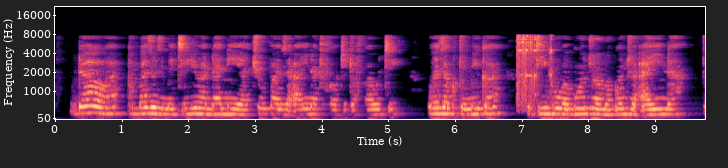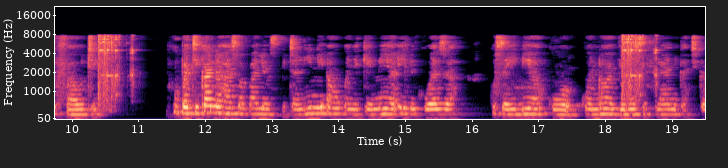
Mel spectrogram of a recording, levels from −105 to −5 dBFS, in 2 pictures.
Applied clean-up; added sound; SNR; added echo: classical method WPE with log-MMSE.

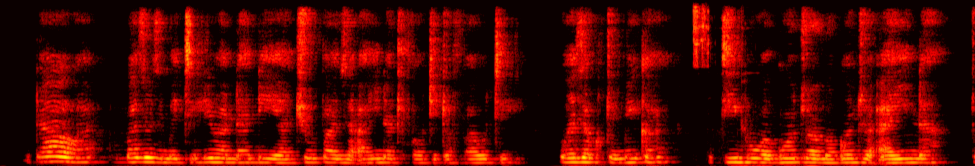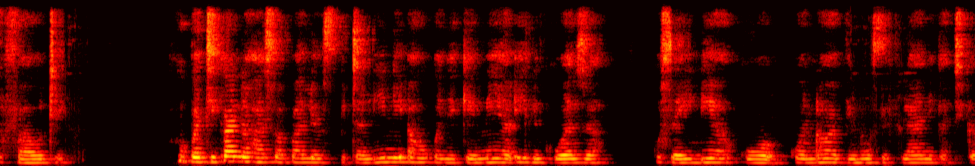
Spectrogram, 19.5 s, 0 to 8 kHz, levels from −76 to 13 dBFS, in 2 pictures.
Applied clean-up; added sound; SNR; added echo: neural mask model DeepFilterNet 3.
